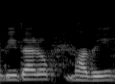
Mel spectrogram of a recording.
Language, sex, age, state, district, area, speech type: Bengali, female, 30-45, West Bengal, Murshidabad, rural, spontaneous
